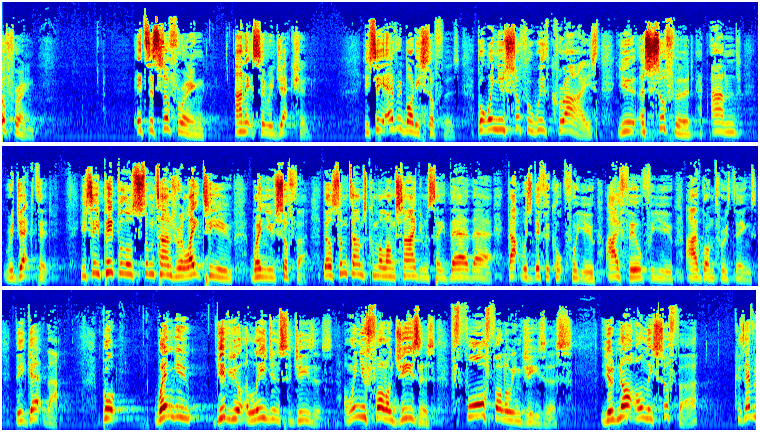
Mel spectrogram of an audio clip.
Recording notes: Recorded live at Life Church Lancashire on Sunday 7th October 2018.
